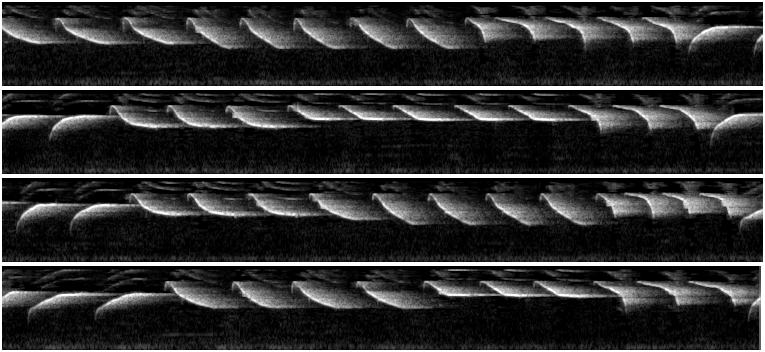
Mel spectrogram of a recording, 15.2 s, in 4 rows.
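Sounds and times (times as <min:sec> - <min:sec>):
canary singing descending whistled notes: 0:00.0 - 0:15.2.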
